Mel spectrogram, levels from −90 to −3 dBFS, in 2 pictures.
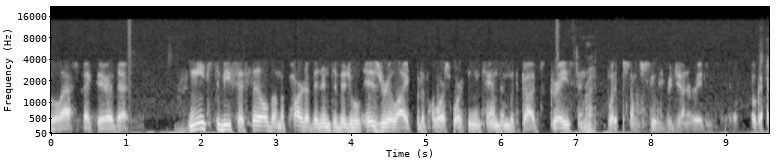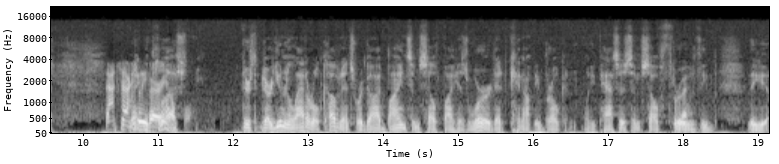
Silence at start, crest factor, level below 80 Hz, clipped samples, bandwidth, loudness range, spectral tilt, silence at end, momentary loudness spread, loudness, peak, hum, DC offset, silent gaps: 0 s; 12 dB; -28 dBFS; under 0.1%; 14.5 kHz; 5 LU; -6 dB/octave; 0 s; 11 LU; -16 LUFS; -4 dBFS; none; under 0.1%; none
